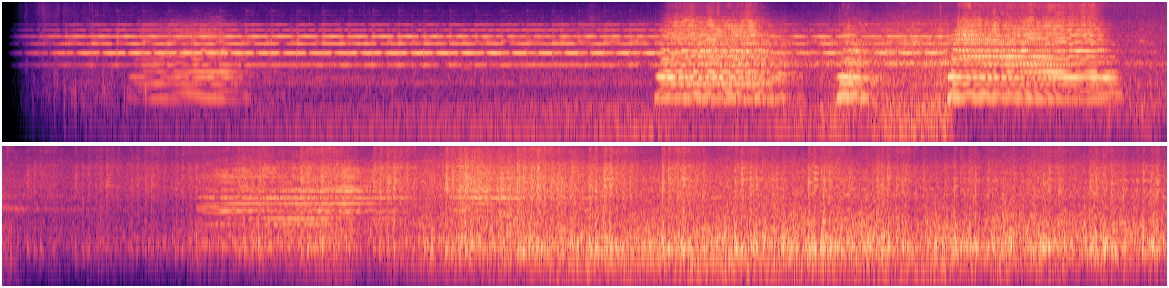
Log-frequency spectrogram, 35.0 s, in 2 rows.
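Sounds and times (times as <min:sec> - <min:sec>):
locomotive air horn: 0:01.9 - 0:03.7, 0:09.8 - 0:11.9, 0:12.5 - 0:16.9, 0:20.4 - 0:23.6, 0:24.4 - 0:25.4.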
